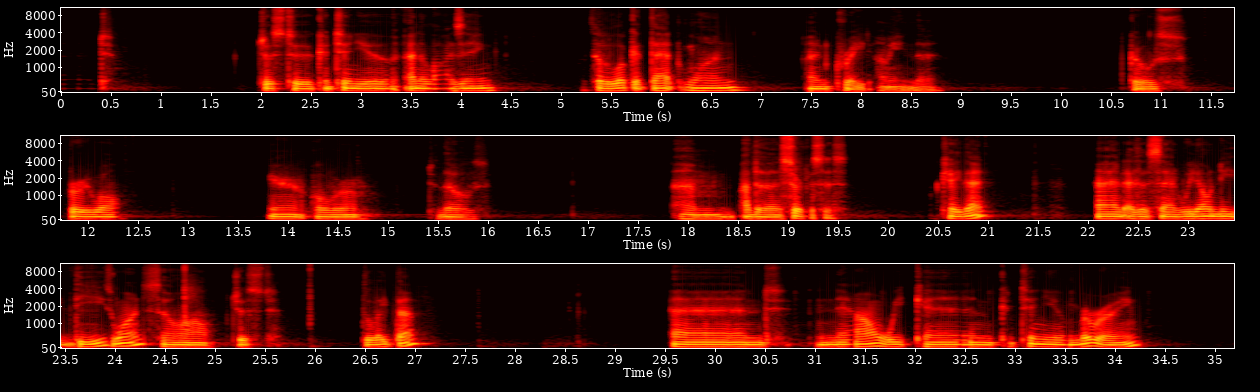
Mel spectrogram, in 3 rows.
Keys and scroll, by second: 24.9 Delete, 27.5 Escape.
